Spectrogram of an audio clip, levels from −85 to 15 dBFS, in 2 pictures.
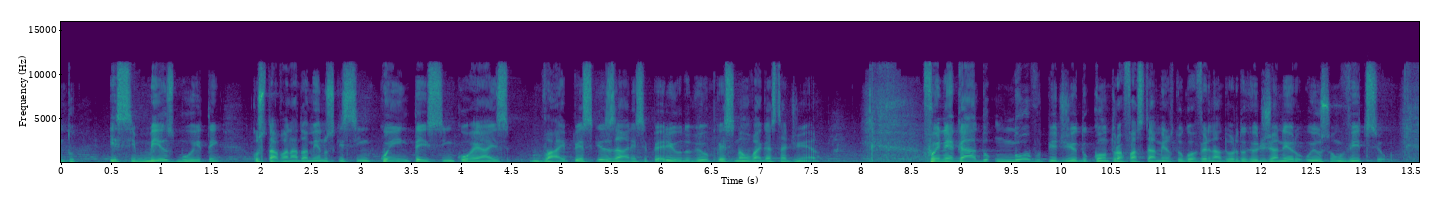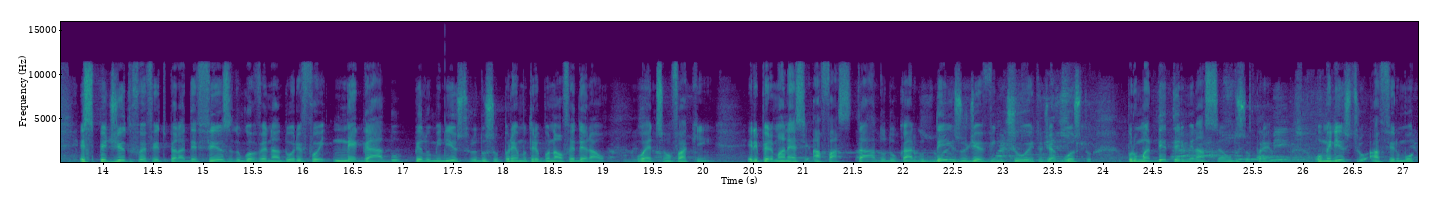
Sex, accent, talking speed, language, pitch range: male, Brazilian, 165 wpm, Portuguese, 115-145 Hz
